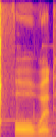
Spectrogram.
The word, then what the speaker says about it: forward: Take, for example, the word forward. While most Americans pronounce pronounce it? Forward. A phenomenon has emerged in recent decades in which some Americans drop the first R.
